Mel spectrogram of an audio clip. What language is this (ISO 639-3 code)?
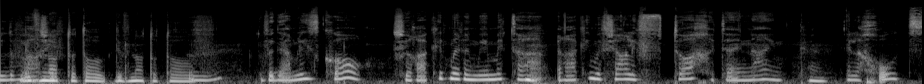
heb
